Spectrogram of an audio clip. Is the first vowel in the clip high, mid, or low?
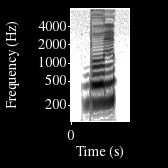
mid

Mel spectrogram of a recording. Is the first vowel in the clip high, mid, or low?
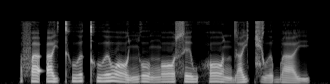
low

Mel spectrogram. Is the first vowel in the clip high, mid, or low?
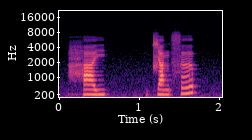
low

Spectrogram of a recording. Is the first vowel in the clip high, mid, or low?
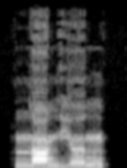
low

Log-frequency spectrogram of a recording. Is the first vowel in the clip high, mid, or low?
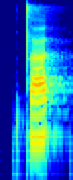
low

